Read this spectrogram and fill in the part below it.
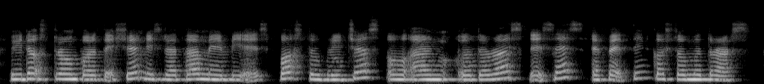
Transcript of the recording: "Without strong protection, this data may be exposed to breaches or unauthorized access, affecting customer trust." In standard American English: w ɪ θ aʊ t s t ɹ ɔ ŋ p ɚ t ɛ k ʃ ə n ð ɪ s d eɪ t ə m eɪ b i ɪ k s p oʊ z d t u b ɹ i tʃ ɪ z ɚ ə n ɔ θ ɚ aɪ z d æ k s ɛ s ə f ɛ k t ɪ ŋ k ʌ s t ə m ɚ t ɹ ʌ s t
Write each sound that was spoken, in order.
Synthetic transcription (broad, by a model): w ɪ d aʊ t s t ɹ ɔ ŋ p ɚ t ɛ k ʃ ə n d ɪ s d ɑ t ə m eɪ b i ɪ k s p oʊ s t u b ɹ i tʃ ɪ s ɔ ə n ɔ t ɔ aɪ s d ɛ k s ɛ s ə f ɛ k t ɪ ŋ k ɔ s t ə m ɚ t ɹ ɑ s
